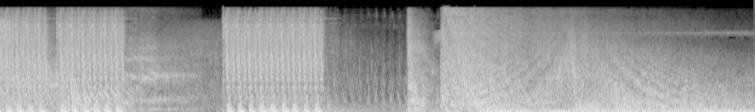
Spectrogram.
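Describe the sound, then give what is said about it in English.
Machine-gun fire in a shoot-'em-up video game. A few loud, rapid-fire bursts are broken by short gaps, then a long, continuous barrage of crackling shots with booming, explosive weight follows. “Nukes, zero. Machine gun. That'll help me clear them out.”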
